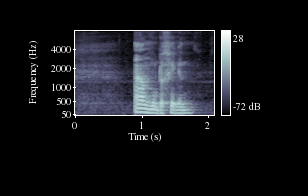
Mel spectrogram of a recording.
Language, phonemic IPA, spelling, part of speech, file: Dutch, /ˈamudəˌɣɪŋə(n)/, aanmoedigingen, noun, Nl-aanmoedigingen.ogg
- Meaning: plural of aanmoediging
